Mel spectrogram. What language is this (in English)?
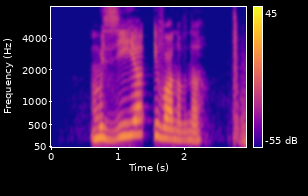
Russian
